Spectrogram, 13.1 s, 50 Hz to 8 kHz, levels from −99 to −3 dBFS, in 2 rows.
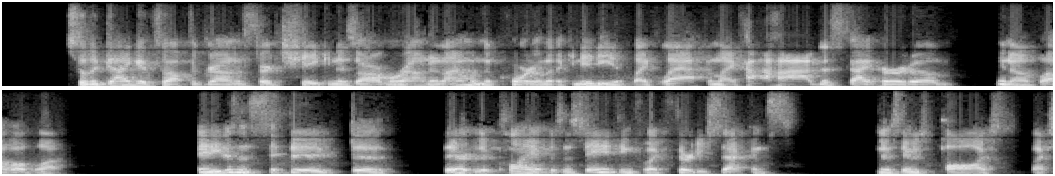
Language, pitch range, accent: English, 100-150 Hz, American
